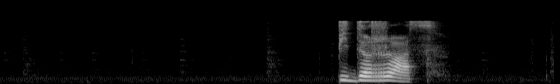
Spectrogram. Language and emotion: Russian, angry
